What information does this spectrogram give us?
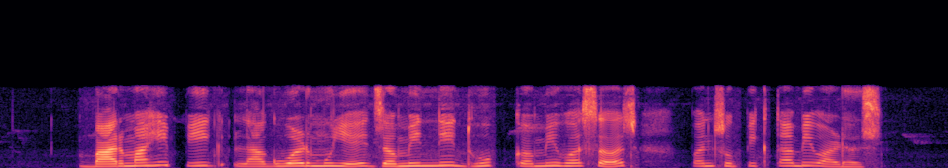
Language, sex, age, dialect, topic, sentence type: Marathi, female, 31-35, Northern Konkan, agriculture, statement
